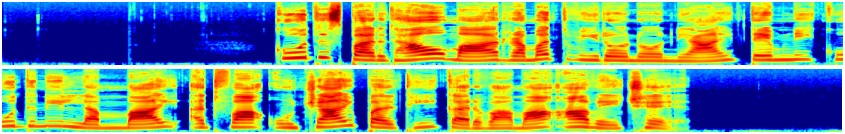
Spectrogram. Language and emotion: Gujarati, neutral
